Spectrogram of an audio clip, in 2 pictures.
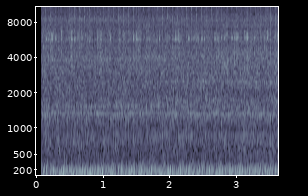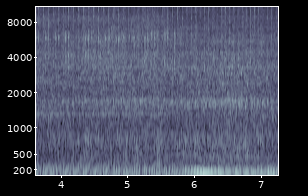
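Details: BMW E30 with S52 engine: steady idle with a rough, uneven rattle underneath at roughly four beats a second; horrible engine noise, cause unknown.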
